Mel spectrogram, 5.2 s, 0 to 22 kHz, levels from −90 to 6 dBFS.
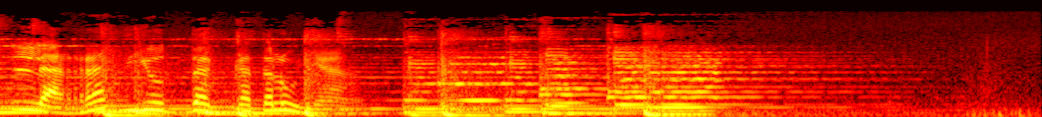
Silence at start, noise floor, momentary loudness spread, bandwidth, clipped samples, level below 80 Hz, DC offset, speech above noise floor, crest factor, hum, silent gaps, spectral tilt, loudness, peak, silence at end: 0 s; -47 dBFS; 11 LU; 13.5 kHz; under 0.1%; -34 dBFS; under 0.1%; 31 dB; 14 dB; none; none; -6.5 dB/octave; -17 LUFS; -4 dBFS; 1.1 s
